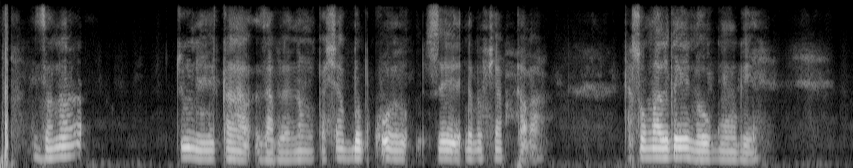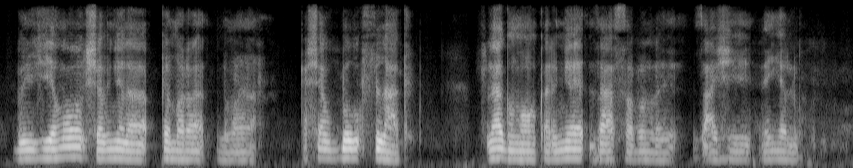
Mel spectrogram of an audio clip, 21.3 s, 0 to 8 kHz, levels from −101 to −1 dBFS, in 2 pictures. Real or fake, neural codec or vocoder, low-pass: fake; codec, 16 kHz, 4 kbps, FreqCodec, smaller model; 7.2 kHz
